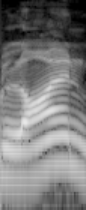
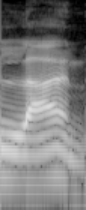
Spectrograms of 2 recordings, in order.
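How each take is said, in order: First: The first vowel sounds like 'loy'. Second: The first vowel sounds like 'lie'. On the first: The speaker calls it wrong. "कई लोग लॉयन बोलते हैं, वो गलत है" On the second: The speaker calls it right. "ये लायन है"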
